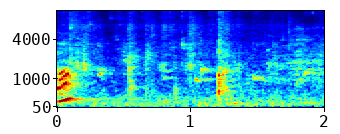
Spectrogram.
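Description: Hands working and pressing loose potting soil around the base of a potted Monstera, a soft rustling with one light tap about a second in.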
